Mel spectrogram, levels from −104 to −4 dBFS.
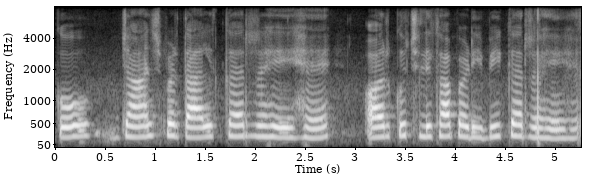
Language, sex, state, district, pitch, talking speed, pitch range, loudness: Hindi, female, Chandigarh, Chandigarh, 225 Hz, 160 wpm, 210-240 Hz, -17 LUFS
